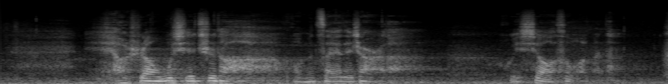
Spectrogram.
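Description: A man speaks weakly, close by.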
